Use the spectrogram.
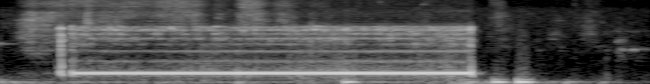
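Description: A telephone tone sounds during a real estate cold call: a single steady electronic tone held for about two seconds, clear and alone, followed by a few faint clicks.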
